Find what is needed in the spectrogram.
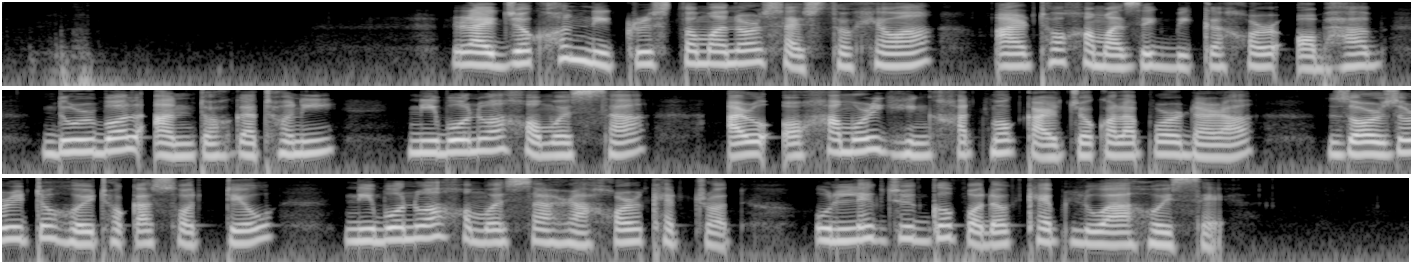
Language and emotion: Assamese, neutral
